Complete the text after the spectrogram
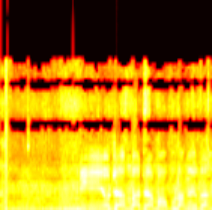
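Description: A young boy speaks up close, loudly and excitedly.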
